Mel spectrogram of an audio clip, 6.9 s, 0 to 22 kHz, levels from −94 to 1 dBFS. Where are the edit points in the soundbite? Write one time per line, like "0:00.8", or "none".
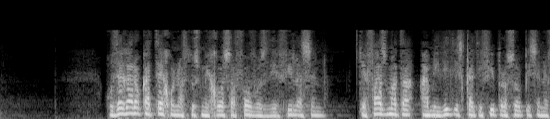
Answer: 0:04.3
